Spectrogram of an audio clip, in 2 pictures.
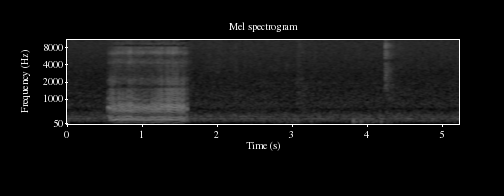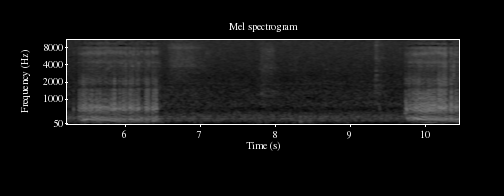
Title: Cookie the snoring bulldog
